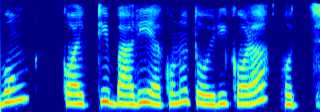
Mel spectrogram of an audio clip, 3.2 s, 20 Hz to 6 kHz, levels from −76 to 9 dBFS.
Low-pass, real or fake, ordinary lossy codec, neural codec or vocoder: 5.4 kHz; real; AAC, 32 kbps; none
